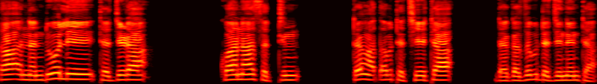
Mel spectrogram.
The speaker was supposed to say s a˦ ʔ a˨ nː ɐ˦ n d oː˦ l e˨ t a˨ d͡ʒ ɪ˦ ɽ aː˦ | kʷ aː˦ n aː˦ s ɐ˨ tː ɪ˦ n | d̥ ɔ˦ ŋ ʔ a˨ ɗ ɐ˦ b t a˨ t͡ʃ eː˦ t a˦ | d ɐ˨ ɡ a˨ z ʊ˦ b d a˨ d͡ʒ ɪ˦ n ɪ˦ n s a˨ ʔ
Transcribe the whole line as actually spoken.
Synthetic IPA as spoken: s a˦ ʔ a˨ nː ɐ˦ n d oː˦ l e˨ t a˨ d͡ʒ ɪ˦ ɽ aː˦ | kʷ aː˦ n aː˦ s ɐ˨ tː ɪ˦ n | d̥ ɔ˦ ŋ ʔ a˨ ɗ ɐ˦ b t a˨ t͡ʃ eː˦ t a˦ | d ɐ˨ ɡ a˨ z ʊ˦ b d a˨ d͡ʒ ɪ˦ n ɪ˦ n t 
